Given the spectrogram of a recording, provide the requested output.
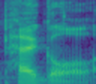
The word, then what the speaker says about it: Peggle: It's pronounced Pegle.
